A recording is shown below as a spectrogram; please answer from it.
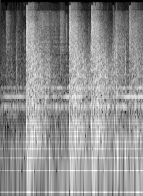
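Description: Enemy gunfire in Vampire the Masquerade Bloodlines, a few loud, harsh bursts of shots close by over constant game background noise.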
